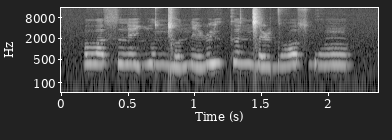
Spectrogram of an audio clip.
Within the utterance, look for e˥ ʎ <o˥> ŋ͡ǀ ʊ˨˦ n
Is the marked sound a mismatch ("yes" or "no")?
no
